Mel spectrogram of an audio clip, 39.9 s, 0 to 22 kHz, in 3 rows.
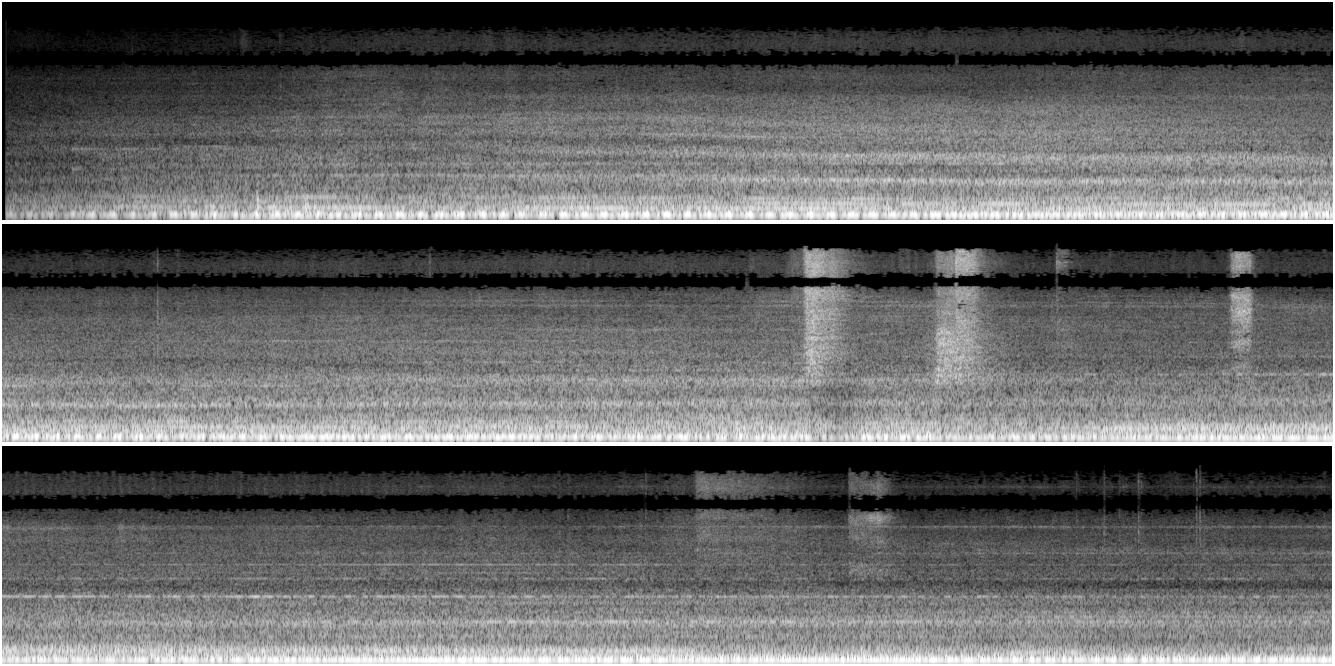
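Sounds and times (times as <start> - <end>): diesel train rumble: 0.0 - 39.9
train cars clattering: 13.4 - 39.9.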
